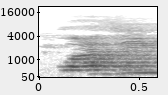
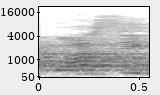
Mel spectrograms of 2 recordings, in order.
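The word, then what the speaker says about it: quasi: Next है क्वाजी contract या क्वासी contract. देखिए इस कॉन्ट्रैक्ट को दोनों नाम से जानते हैं, कुछ लोग इसको प्रोनाउंस करते हैं क्वासी कॉन्ट्रैक्ट, कुछ उसको क्वाजी कॉन्ट्रैक्ट भी कहते हैं।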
